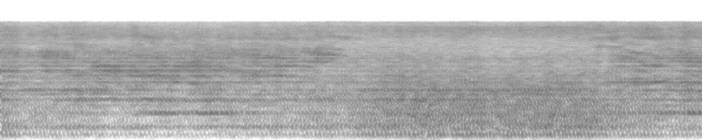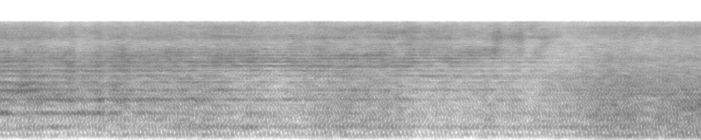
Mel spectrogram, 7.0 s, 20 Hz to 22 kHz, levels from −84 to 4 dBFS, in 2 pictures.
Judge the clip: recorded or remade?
remade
